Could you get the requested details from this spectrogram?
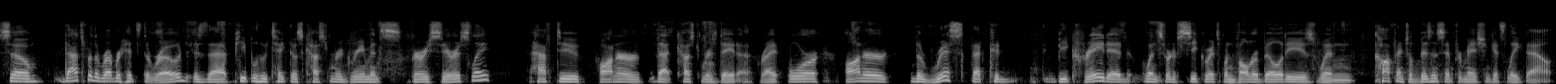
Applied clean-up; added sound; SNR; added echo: neural mask model Resemble Enhance denoiser.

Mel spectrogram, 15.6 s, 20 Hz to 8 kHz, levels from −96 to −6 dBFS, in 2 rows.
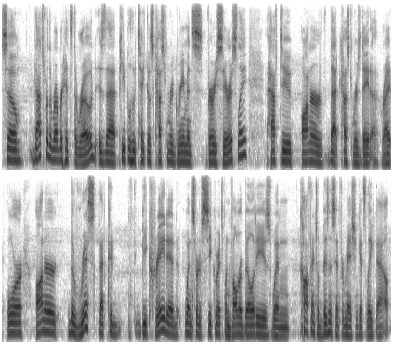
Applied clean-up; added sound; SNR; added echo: none; none; none; none.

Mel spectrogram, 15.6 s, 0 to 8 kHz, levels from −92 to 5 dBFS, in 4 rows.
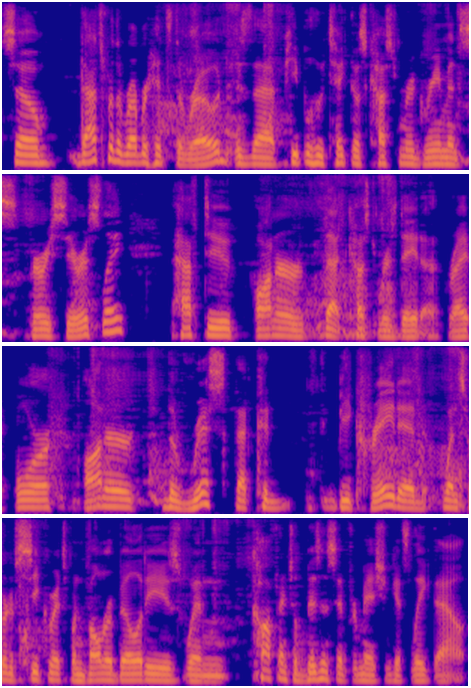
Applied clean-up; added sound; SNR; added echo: classical method Wiener filter.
